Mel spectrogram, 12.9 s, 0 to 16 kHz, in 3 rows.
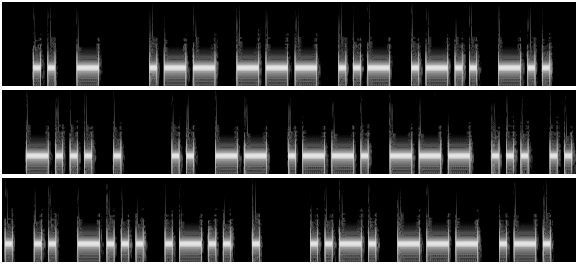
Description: Morse code, heard as a keyed tone, about 22 wpm, 700 Hz. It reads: IT WOULD BE IMPOSSIBLE FOR
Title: Sentences from Top 1100 Words 22wpm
